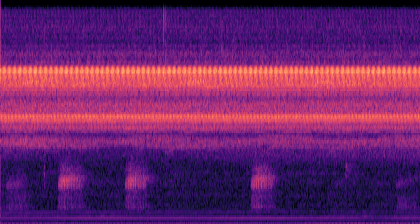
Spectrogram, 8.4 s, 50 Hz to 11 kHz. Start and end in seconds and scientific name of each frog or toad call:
0.0	3.0	Boana albopunctata
5.0	5.6	Boana albopunctata
7.9	8.4	Boana albopunctata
